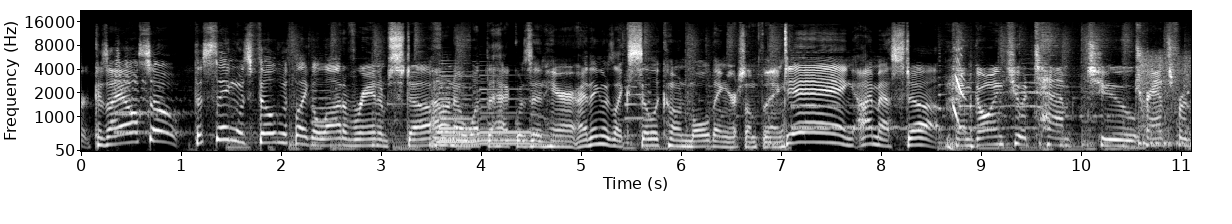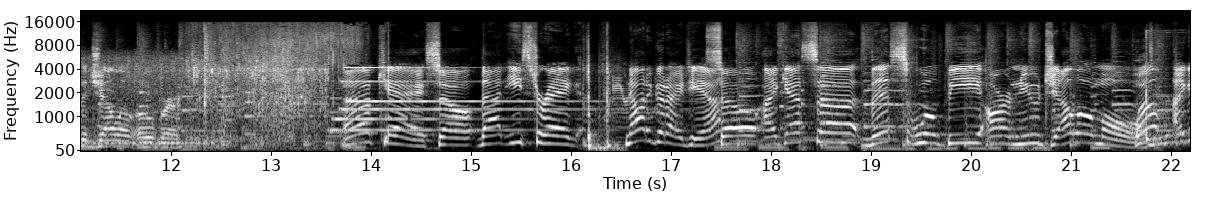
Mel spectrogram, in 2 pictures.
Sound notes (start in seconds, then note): 12.0 liquid pouring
